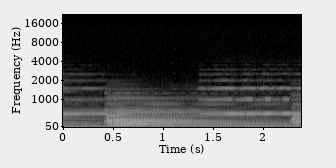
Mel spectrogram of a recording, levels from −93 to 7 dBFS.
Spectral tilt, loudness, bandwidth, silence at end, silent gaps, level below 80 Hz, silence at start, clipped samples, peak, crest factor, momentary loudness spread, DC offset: -9.5 dB/octave; -37 LUFS; 16.5 kHz; 0 s; none; -46 dBFS; 0 s; under 0.1%; -22 dBFS; 14 dB; 8 LU; under 0.1%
